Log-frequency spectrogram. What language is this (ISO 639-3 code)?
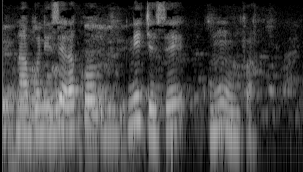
kin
